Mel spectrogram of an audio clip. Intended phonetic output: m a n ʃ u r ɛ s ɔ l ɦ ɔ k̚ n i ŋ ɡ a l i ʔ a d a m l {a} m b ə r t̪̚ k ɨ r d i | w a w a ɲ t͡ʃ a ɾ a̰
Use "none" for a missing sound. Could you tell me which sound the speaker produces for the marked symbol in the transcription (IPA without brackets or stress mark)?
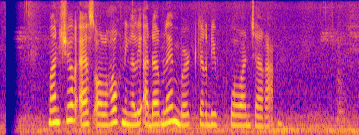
ɛ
